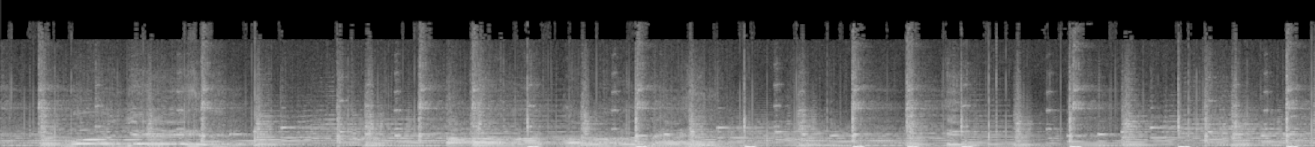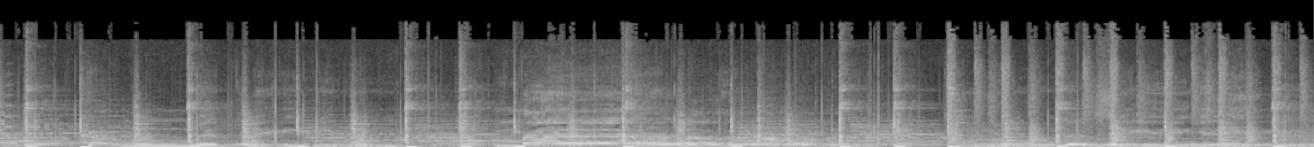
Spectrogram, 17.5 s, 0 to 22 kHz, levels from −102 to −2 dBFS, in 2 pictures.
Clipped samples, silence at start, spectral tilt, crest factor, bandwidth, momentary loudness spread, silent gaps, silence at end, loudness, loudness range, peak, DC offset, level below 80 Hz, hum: under 0.1%; 0 s; -4 dB/octave; 18 dB; 19 kHz; 4 LU; none; 0 s; -21 LUFS; 2 LU; -2 dBFS; under 0.1%; -26 dBFS; none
